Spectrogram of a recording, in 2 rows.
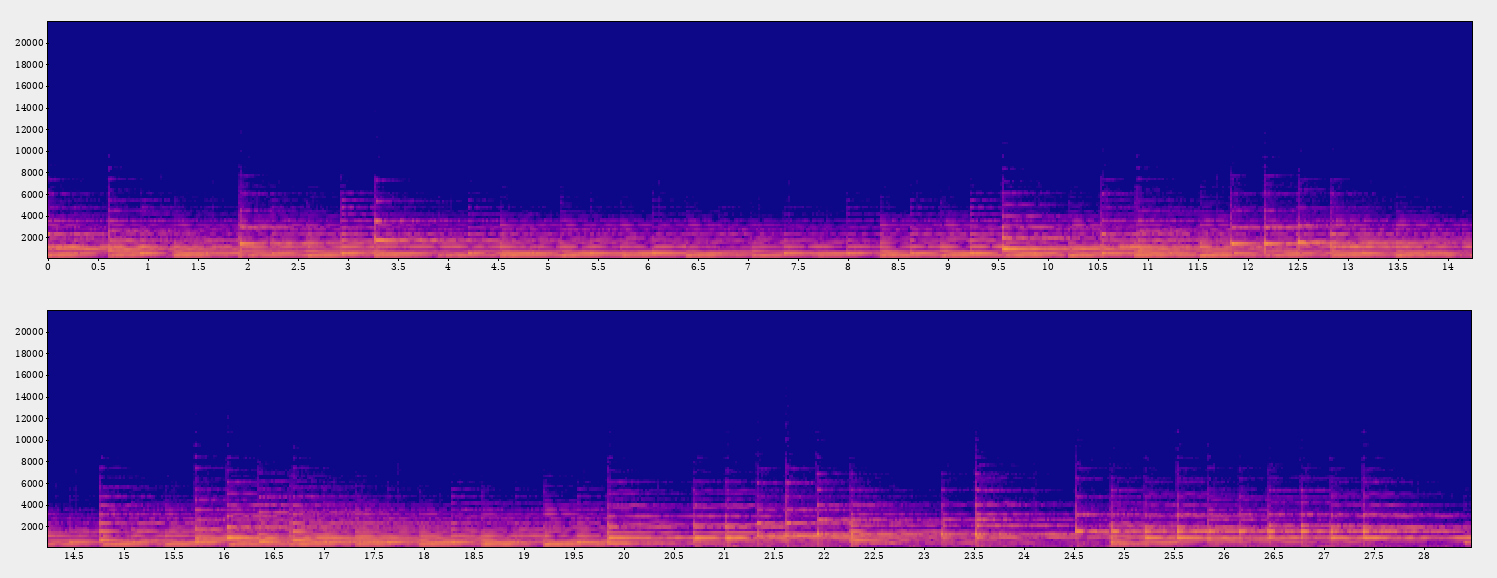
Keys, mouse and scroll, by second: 0.6 scroll down 1, 0.9 click, 2.1 click, 2.6-3.1 drag, 3.1-4.3 middle drag, 4.3 click, 5.5-6.4 middle drag, 6.4 click, 11.6 middle click, 11.9-12.3 scroll up 2, 12.3-13.3 shift+middle drag, 13.3 scroll down 1, 13.5-16.2 middle drag, 16.2 click, 21.5-22.6 middle drag, 22.6-23.1 drag, 23.1 click, 25.0 drag, 26.0 click, 27.9-28.4 middle drag.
